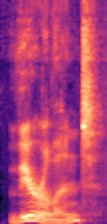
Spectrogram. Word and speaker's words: virulent: First of all, the word virulent has first syllable stress, and the VIR has the ear diphthong. So sometimes I write that as EAR, like my ear.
